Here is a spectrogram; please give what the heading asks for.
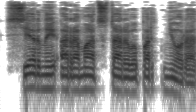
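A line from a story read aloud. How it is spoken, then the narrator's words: Plain. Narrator (Russian): ответила та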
